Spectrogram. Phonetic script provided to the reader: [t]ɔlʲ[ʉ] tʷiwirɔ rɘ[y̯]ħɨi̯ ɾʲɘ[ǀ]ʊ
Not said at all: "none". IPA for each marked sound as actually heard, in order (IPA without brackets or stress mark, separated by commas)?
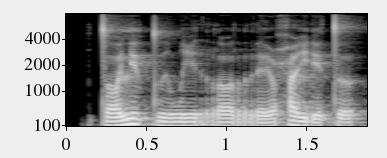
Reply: t, ɨ, y̯, t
